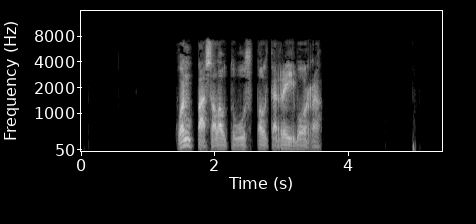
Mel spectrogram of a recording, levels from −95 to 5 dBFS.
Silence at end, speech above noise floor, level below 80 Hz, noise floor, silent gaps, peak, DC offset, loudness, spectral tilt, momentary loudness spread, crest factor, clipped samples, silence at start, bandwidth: 1.85 s; over 68 dB; -60 dBFS; under -90 dBFS; 1.70-1.74 s, 2.58-2.64 s; -4 dBFS; under 0.1%; -22 LUFS; -3 dB/octave; 11 LU; 22 dB; under 0.1%; 1.45 s; 7.8 kHz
